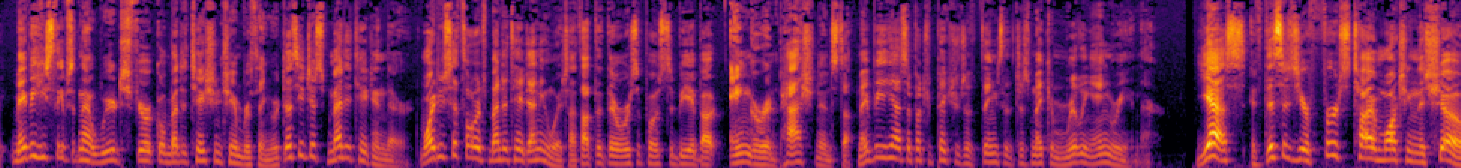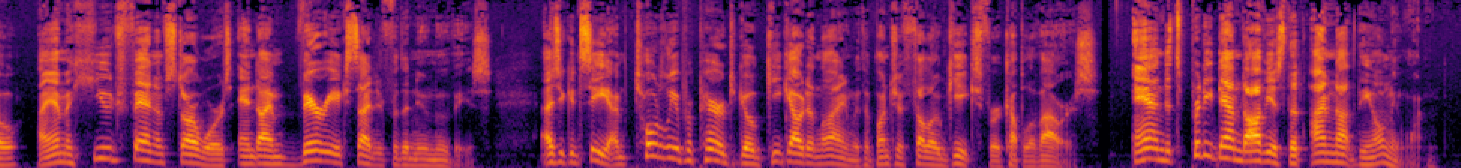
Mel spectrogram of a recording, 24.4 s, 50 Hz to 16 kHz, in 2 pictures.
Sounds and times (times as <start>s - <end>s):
Speech: 0.0s - 24.2s.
